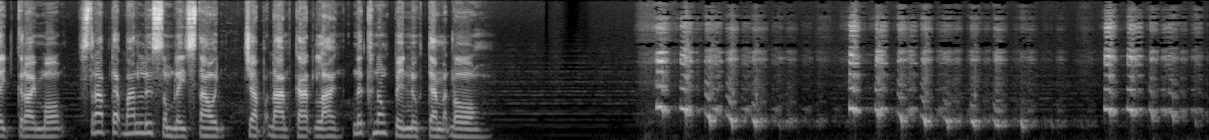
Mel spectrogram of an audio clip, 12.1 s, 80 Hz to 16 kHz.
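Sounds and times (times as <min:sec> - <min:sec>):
faint music drone: 0:00.0 - 0:12.0
high cackling laugh: 0:06.4 - 0:12.0.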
